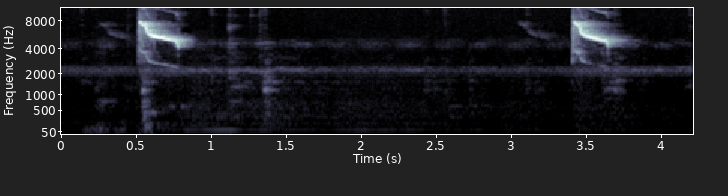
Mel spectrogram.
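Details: Two high, thin, downslurred notes about three seconds apart from a breeding female white-eye calling the male, in an otherwise quiet setting.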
